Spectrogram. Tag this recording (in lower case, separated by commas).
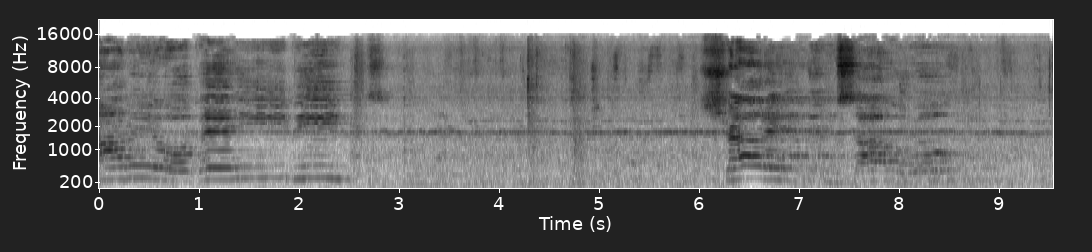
music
